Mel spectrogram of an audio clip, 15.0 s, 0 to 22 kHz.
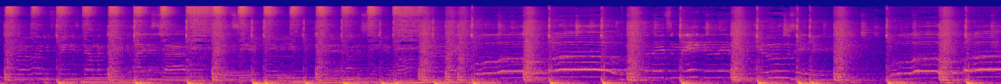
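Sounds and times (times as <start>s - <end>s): drum kit: 0.0s - 15.0s
man singing: 0.0s - 15.0s.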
